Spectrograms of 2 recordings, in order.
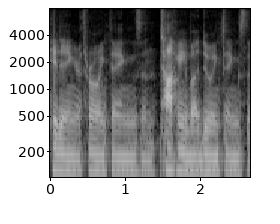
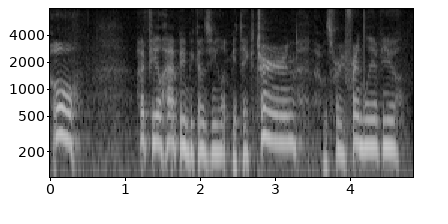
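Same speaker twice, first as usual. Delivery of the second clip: very high little animal voice. Speaker shows how she voices the animal after it is let take a turn. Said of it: "with the voice of the animal saying".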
